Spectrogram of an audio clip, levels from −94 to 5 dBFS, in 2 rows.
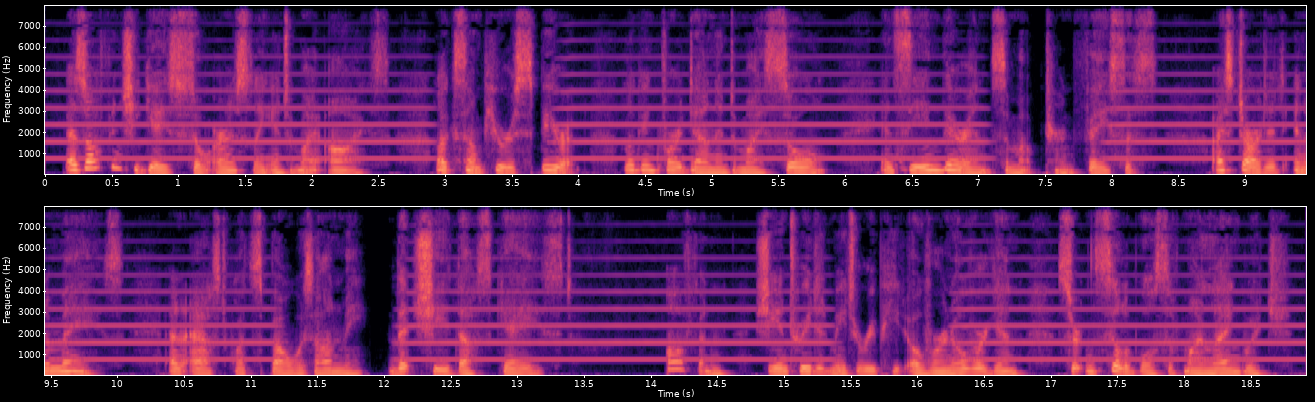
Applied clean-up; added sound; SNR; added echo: none; Trumpet; 13 dB; none.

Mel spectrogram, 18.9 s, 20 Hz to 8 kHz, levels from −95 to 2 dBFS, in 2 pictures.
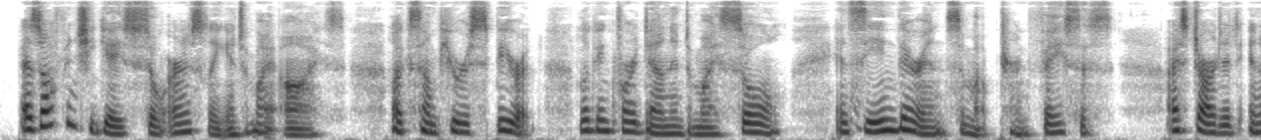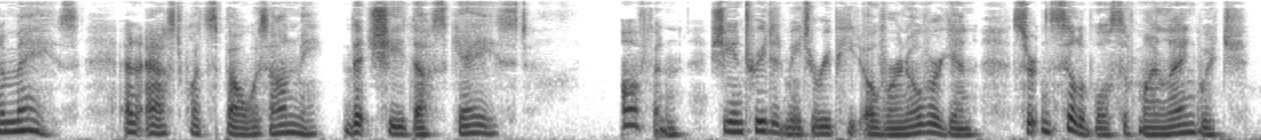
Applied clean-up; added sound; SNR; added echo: none; none; none; none.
